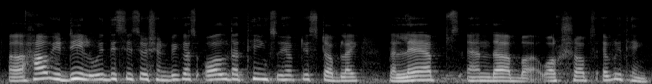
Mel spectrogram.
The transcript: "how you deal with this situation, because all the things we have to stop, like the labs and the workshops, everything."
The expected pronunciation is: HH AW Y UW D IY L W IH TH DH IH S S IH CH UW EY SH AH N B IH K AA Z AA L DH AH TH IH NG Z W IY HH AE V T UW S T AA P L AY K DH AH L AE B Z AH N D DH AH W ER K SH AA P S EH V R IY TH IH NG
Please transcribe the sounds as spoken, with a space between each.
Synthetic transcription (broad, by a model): HH AW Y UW D IY L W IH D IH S S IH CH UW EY SH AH N B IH K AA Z AA L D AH T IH NG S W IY HH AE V T UW S T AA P L AY K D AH L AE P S AH N D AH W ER K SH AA P S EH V R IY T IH NG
